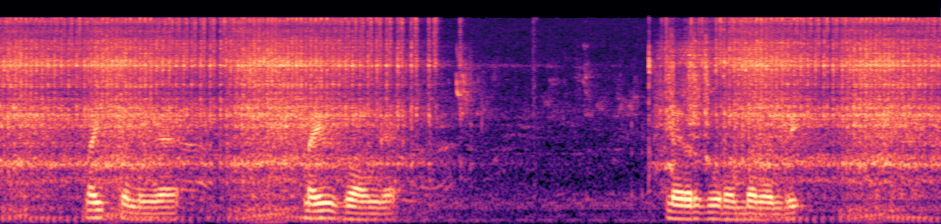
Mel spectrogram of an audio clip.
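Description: A scooter's starter motor whirs in short bursts.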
